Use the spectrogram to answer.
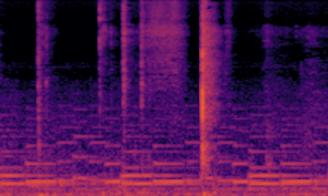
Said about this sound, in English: I will be typing ipconfig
